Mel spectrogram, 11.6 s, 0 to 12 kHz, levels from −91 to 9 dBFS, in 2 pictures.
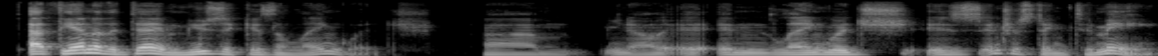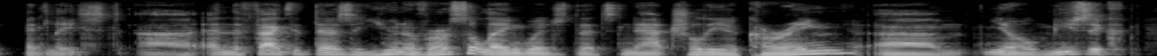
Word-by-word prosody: at 145 -1 +8
the 170 - +6
end 200 - +9
of - - +5
the 135 - +2
day, 175 +8 +5
music 130 +3 -1
is 110 -3 -5
a 100 - -6
language, 95 +3 -11 0.2
um, 95 -1 -12
you 105 - -11
know, 95 +1 -9
a - - -8
and 105 -2 -5
language 120 +2 -2
is 110 0 -6
interesting 135 - -6
to 90 - -8
me, - - -2
at - - -7
least, - - -10
uh, 100 -1 -6
and 110 +1 -4
the 110 - -4
fact 125 +2 +4
that 120 0 -9
there's 115 -3 +1
a 105 - -3
universal 120 +3 +2
language 105 -2 +3
that's 100 -1 -7
naturally 105 0 0
occurring, 135 - +2
um, 95 -1 -1
you 120 -2 +1
know, 100 -1 -1
music 140 +5 -1
110 Hz, 195 wpm, -24 LUFS, 100-125 Hz, 0.2 s, end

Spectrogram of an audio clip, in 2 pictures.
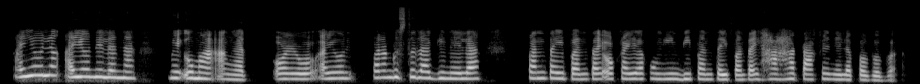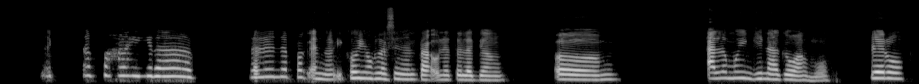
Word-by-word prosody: Ayaw 390 +4 +5
lang 420 0 +3
ayaw 355 +1 +5
nila 335 -2 +4
na 300 -1 +3 0.4
may 295 -1 +1
umaangat 255 -6 +2 0.2
or 255 0 +2
ayaw 280 +1 0 0.2
parang 320 +1 +1
gusto 335 +1 0
lagi 290 -2 +1
nila 265 0 +2 0.5
pantay-pantay 265 -3 0
o 255 - +1
kaya 260 -1 +1
kung 260 0 -4
hindi 250 -1 0
pantay-pantay 230 -2 0
hahatakin 245 0 -2
nila 225 -1 +1
pababa. 200 -2 -4 0.6
Like, 390 -2 -12 0.3
napakahirap. 385 -4 0 0.6
Lalo 340 - +1
na 350 0 -2
'pag 330 -1 -4
ano 245 -3 -1
ikaw 290 - -2
yung 280 -1 +1
klase 255 -1 -1
ng 235 0 -2
tao 215 -1 +2
na 215 0 -4
talagang, 205 -1 -1 0.5
um, 225 0 +2 0.9
alam 280 +2 +3
mo 290 - -2
yung 275 -3 -2
ginagawa 230 -5 +1
mo 175 +3 -8 0.4
pero 285 -2 +3
260 Hz, 135 wpm, -20 LUFS, 230-295 Hz, 0.9 s, Ayaw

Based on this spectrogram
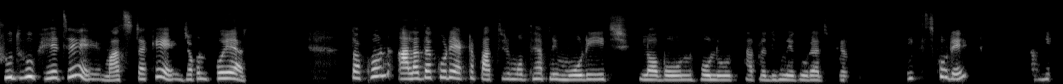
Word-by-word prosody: শুধু 315 -1 +2 0.2
ভেজে 305 +7 +1 0.3
মাছটাকে 245 - -1 0.2
যখন 230 +3 -3
হয়ে 280 0 +6
আসে, - - -15 1.0
তখন 310 +6 +2 0.2
আলাদা 275 +4 +5
করে 320 0 +1
একটা 290 +2 -8
পাত্রের 240 +2 -1
মধ্যে 235 +2 -6
আপনি 245 -1 -5
মরিচ, 230 +1 0 0.4
লবণ, 210 0 +2 0.2
হলুদ, 210 -2 +1
তারপরে 215 -1 -7
ধনিয়া 210 0 -1
গুঁড়া 205 0 0
জিরার 200 0 -13 0.6
মিক্স 285 +1 -12
করে 255 -8 +1 0.8
আপনি 235 +1 -11
235 Hz, 130 wpm, -22 LUFS, 215-285 Hz, 1.0 s, হয়ে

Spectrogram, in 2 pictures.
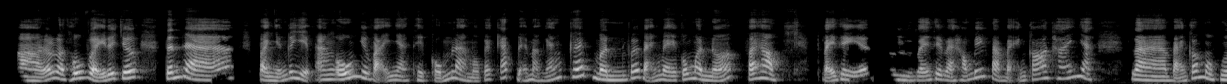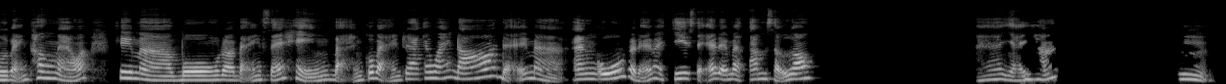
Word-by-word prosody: À, 180 -3 +1
rất - - +3
là 275 -5 +3
thú 265 +5 +3
vị 240 - +6
đó 245 - +5
chứ. 295 +3 +7 0.3
Tính 280 +4 +3
ra 340 - +3 0.2
á, 230 +6 +1 0.3
vào - - +3
những 170 -2 -3
cái 295 - 0
dịp - - -1
ăn 225 +2 -2
uống 285 +11 +5
như 290 -5 0
vậy 185 - -1
nha 195 -2 -4
thì 190 - -4
cũng 215 - -3
là 275 -9 -1
một 155 -2 -6
cái 220 - -5
cách 320 +2 -4
để - - -5
mà 225 -4 -4
gắn 205 +12 -4
kết 365 +1 +2
mình 205 -7 +3
với 310 +9 +1
bạn 195 - -3
bè 200 -3 0
của 230 +4 -1
mình 235 -7 +1
nữa, 175 0 0
phải 235 +4 +3
hông? 285 -2 +3 0.5
Vậy - - +2
thì 235 - 0
á, 215 +2 0 0.2
ừm, 220 -2 -7
vậy 190 +2 -1
thì 240 - +1
bạn, 190 -4 -1
hổng 185 - -4
biết 355 +4 -3
là - - +2
bạn 180 +1 -8
có 240 +7 -1
thấy 280 +3 -4
nha, 360 -1 -2 0.4
là 200 -6 +2
bạn 175 -1 -2
có 300 - 0
một 295 -6 -1
người 205 -1 +3
bạn 215 +1 -1
thân 295 +2 +1
nào 175 -8 -1
á - - -1 0.3
khi 295 -2 +4
mà 205 -7 +1
buồn 200 +1 +5
rồi 205 -2 +3
bạn 200 0 -4
sẽ 235 +6 0
hẹn 205 0 -1
bạn 200 -2 -4
của 280 - +3
bạn 175 -7 -1
ra 250 +3 -1
cái 290 +2 0
quán 295 +3 -1
đó 290 +8 +2
để 245 - -2
mà 205 - -3
ăn 245 +2 +1
uống, 285 +8 +4
rồi 345 - +3
để - - -2
mà 275 - -1
chia 265 +1 +2
sẻ, 240 - 0
để 230 - +3
mà 235 -1 0
tâm 245 +3 -2
sự 250 - -1
hông? 260 +2 +5 1.7
À, 180 - -9 0.3
vậy 185 -1 -3 0.2
hả? 220 - -1 1.3
Ừm. 230 -5 -2
230 Hz, 225 wpm, -23 LUFS, 200-275 Hz, 1.7 s, chứ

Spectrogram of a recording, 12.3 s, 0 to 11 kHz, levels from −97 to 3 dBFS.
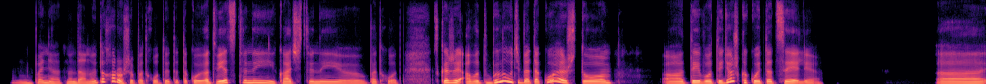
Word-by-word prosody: М, 195 -7 -10
понятно, 185 -3 -4
да. 165 -4 -2
Но 180 - -3
это 245 +12 -2
хороший 385 - 0
подход, 155 -1 -7
это 170 - -5
такой, 170 -7 -2
ответственный 245 +5 +2
и - - -3
качественный, 190 0 -2
э, 170 0 -5
подход. 195 +2 -7 0.4
Скажи, 250 0 +3
а 200 - -2
вот 205 -1 -2
было 340 - +5
у 355 - +6
тебя 225 -6 0
такое, 260 - +3
что, 215 -1 0 0.6
а, 195 0 -2
ты 230 +5 +5
вот 215 +1 +1
идёшь 340 - +3
к - - -51
какой-то 215 -5 +2
цели 170 -5 0 1.4
а, 185 -1 0
195 Hz, 145 wpm, -23 LUFS, 180-225 Hz, 1.4 s, у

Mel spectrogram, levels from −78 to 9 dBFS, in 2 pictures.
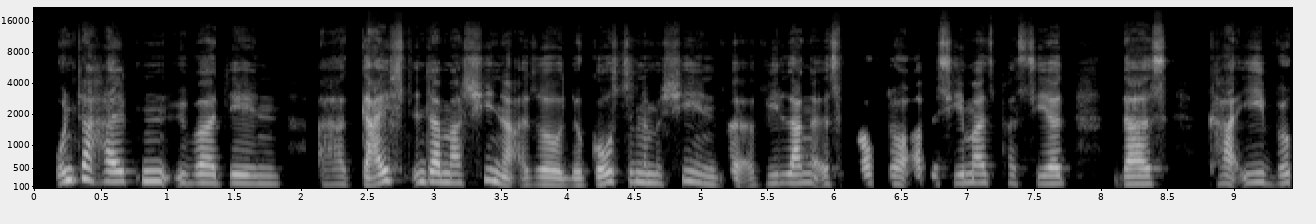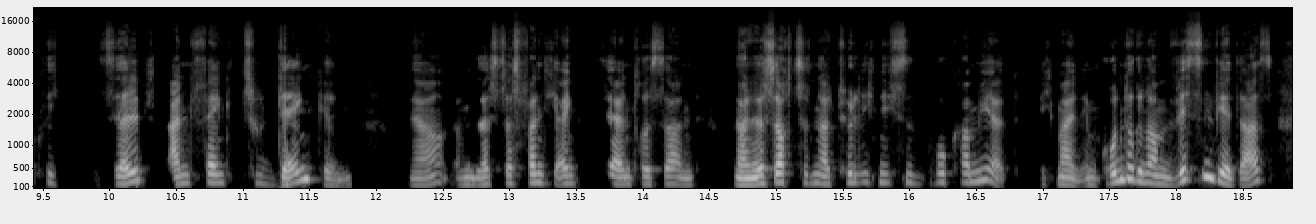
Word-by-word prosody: unterhalten 220 -3 +3
über 190 -9 +2
den, 170 -2 -2 0.3
äh, 160 0 -8
Geist 225 +1 +5
in 210 - -1
der 210 -1 +7
Maschine, 200 +4 +1
also, 150 -1 +2
The 140 +1 -3
Ghost 205 +6 +2
in 205 - -2
the 195 - 0
Machine, 185 -2 -4
w - - -3
wie 175 +1 -8
lange 185 +1 +3
es 165 - -3
braucht, 170 +2 -2
oder 165 -2 -1
ob 170 - -3
es 170 0 +1
jemals 190 +1 0
passiert, 170 -1 0 0.3
dass 165 0 +5 0.3
KI 180 +1 -2
wirklich 185 0 -6 0.3
selbst 170 - 0
anfängt 180 +4 -1
zu 180 -1 -9
denken, 150 - -1 0.4
ja? 140 +7 -6
Und 145 0 -7
das 155 +3 -3
das 175 -1 -3
fand 190 0 -1
ich - - -7
eigentlich 170 0 -2
sehr 155 - 0
interessant. 155 -2 -5 0.2
Nein, 145 0 +4
das 170 - +4
sagt 195 0 +4
sie 185 - -3
natürlich 185 +3 -5
nicht, 195 -1 -7
sind 180 -5 -10
programmiert. 195 +4 -5
Ich 150 - -23
meine, 155 -2 -1
im 145 -1 -9
Grunde 215 - +3
genommen 180 - 0
wissen 255 +6 +3
wir - - +4
das, - - -2
180 Hz, 180 wpm, -25 LUFS, 160-195 Hz, 0.4 s, der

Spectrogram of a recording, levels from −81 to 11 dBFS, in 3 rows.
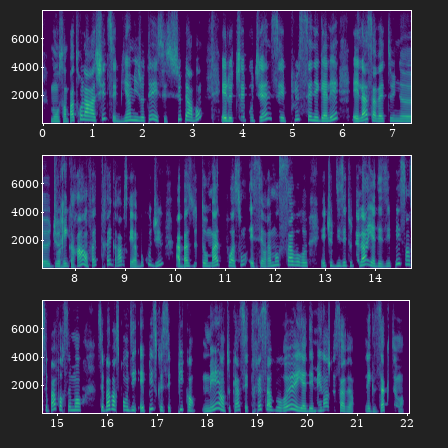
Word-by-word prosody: mais 160 - -5
on 160 - -3
sent 165 +1 -2
pas 215 +2 +4
trop 290 +5 -2
l'arachide, 265 +4 +6
c'est - - -3
bien 180 +8 -1
mijoté 235 +5 -2
et 240 - -2
c'est 165 -4 -9
super 260 -5 +1
bon. 260 - -1 0.4
Et 195 - +8
le 195 - +2
thiéboudiène, 220 - +1
c'est 200 - -3
plus 280 +1 -6
sénégalais 225 - +2 0.3
et 170 - +5
là, 220 - +6
ça 205 -9 +1
va 175 - +2
être 180 +1 -8
une, 180 -2 -7
heu, 165 -1 -1
du 165 +2 -2
riz 175 +2 +1
gras, - - +3
en - - +2
fait, 215 +7 -5
très 280 +2 -5
gras, 220 +1 -1
parce 260 - -9
qu'il 155 - +3
y - - -1
a 140 - +1
beaucoup 215 - -11
d'huile, 215 - -2 0.2
à 165 - +7
base 185 +3 +4
de 180 - -9
tomates, 190 +7 +3
poisson, 220 - -1
et 185 - +3
c'est 180 - -5
vraiment 185 +9 -4
savoureux. 240 -6 -1 0.3
Et 185 - -2
tu 210 - -2
disais 190 +4 -6
tout 205 0 -11
à - - -5
l'heure, 260 - +8
il - - +2
y 200 - +6
a - - +5
des 170 0 -6
épices, 305 - -4
hein. 290 - +1
C'est 220 -6 -6
pas - - +4
forcément 245 -5 -1 0.3
c'est 225 - -1
pas 270 +3 +5
parce 295 -4 +2
qu'on 260 -2 -5
dit 235 0 -2
épices 305 - +1
que 230 - -5
c'est 200 0 -6
piquant, 215 -8 -1
mais 230 - 0
en 240 - +3
tout 190 0 -7
cas, 235 +7 -1
c'est - - -5
très 270 +3 -4
savoureux 220 0 0
et 310 -5 +5
il - - +1
y 185 - +4
a 180 - +5
des 175 0 -3
mélanges 215 +8 -1
de 380 - -12
saveurs. 160 -9 -2 0.2
Exactement. 155 -5 -2
210 Hz, 240 wpm, -24 LUFS, 180-255 Hz, 0.4 s, Et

